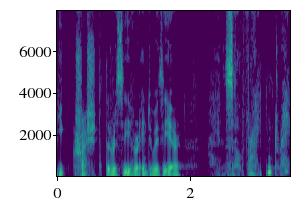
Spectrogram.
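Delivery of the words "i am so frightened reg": dropped to a tiny, little, soft whisper. On the phone, a woman confides in a man, in a little whisper. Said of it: "Her voice dropped to a little whisper".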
